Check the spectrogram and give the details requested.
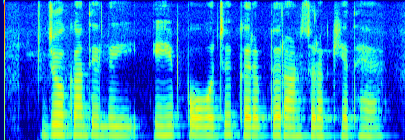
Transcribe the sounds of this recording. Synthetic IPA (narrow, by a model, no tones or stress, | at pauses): d͡ʒoːɡãːd̪eːləiːeːpoːd͡ʒɡəɾəb̚d̪ɔːɾaːnsʊɾəkʰːət̪ɦɛː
